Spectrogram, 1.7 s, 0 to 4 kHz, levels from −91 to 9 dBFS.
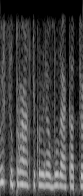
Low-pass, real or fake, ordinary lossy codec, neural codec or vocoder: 3.6 kHz; fake; AAC, 32 kbps; codec, 24 kHz, 1 kbps, SNAC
